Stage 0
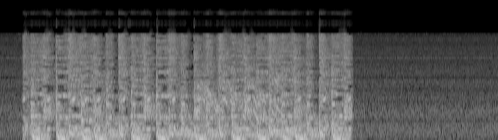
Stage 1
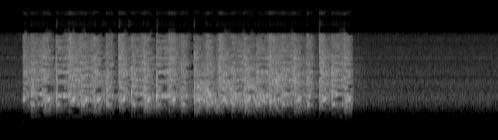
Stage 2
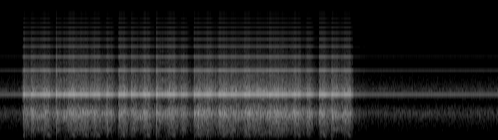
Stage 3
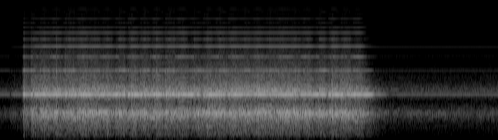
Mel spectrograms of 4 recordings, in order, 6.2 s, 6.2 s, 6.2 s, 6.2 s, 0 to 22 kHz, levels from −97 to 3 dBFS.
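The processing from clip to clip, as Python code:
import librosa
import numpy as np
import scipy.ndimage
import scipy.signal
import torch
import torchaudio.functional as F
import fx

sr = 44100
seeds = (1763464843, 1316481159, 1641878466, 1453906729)

y1 = scipy.signal.sosfilt(scipy.signal.butter(12, 1100.0, 'highpass', fs=sr, output='sos'), x)
y1 = fx.dynamic_eq(y1, sr, hz=2600.0, q=0.77, threshold_db=-44.0, ratio=4.0, max_db=6)
y1 = F.gain(torch.from_numpy(y1), -7.0).numpy()
y2 = np.r_[np.sort(y1[:len(y1) // 32 * 32].reshape(-1, 32), axis=1).ravel(), y1[len(y1) // 32 * 32:]]
y2 = fx.double_bandpass(y2, sr, hz=1100.0, octaves=0.95)
y2 = F.gain(torch.from_numpy(y2), 5.0).numpy()
y3 = fx.rev_plate(y2, sr, seeds[0], rt60_s=0.68, hf_ratio=0.6, predelay_ms=100, drr_db=-4.0)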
